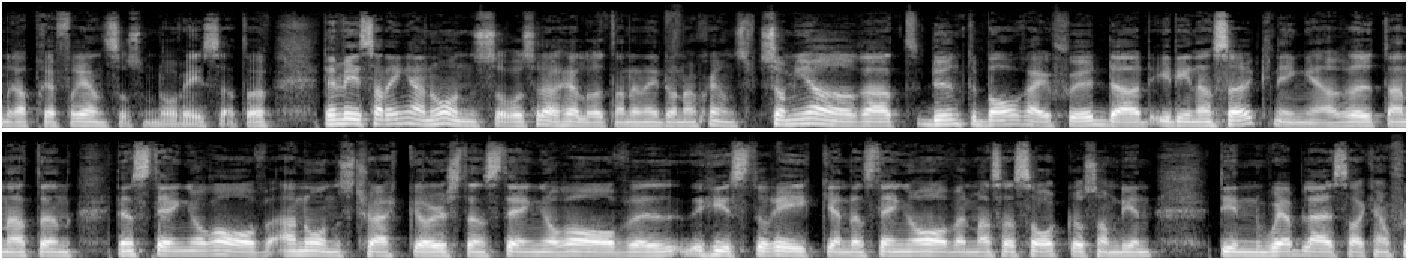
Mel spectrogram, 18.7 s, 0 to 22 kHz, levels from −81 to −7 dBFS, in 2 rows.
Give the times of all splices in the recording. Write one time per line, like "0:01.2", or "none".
0:05.0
